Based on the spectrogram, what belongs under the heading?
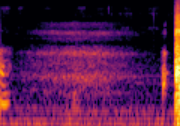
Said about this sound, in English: Sorry for the coughing. You guys know I'm smoking.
